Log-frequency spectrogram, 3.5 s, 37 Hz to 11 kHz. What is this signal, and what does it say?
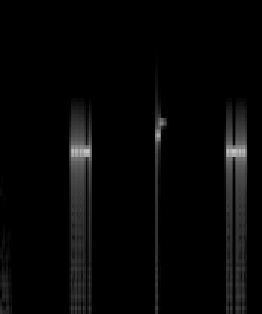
Morse code, heard as a keyed tone, about 46 wpm, 700 Hz. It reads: V L
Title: Single Letters 45wpm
